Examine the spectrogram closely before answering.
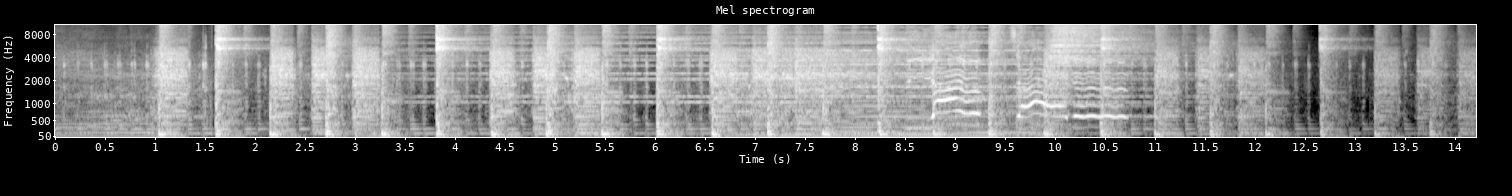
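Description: A loud 1980s rock song plays, with heavy, evenly spaced drum and guitar hits driving a steady beat and a bending lead line rising briefly in the middle. No one speaks.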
